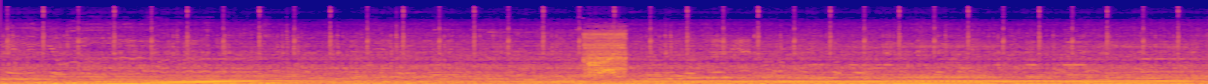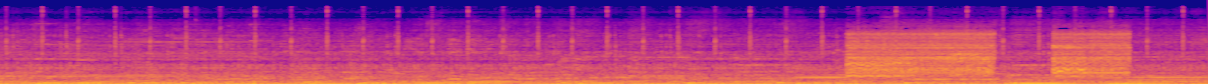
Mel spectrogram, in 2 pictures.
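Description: A line of vehicles idling and creeping forward with a steady low engine rumble. A short horn blast sounds about six seconds in, and two longer horn blasts come close together near the end.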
